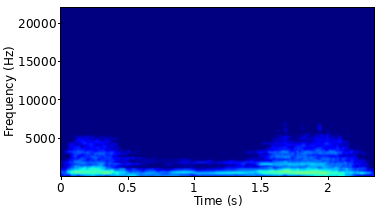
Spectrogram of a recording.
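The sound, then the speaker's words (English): A single drawn-out bear roar lasting over two seconds, loud and strongly tonal, sagging lower in pitch through the middle before swelling again and breaking off. No talking. “I am a bear.”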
